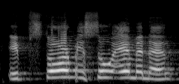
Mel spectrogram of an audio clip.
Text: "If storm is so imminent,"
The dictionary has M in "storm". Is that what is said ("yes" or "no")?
yes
